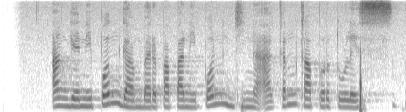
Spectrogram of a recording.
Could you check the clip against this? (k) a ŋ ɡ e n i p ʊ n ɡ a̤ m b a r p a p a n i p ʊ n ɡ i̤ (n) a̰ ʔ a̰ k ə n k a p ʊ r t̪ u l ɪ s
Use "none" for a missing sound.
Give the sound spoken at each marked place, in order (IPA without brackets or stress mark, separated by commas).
ʔ, n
